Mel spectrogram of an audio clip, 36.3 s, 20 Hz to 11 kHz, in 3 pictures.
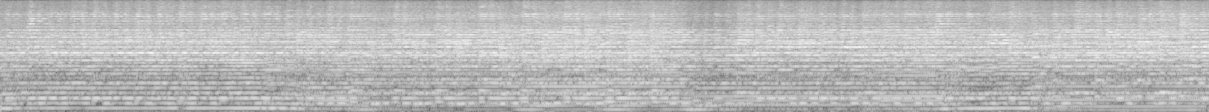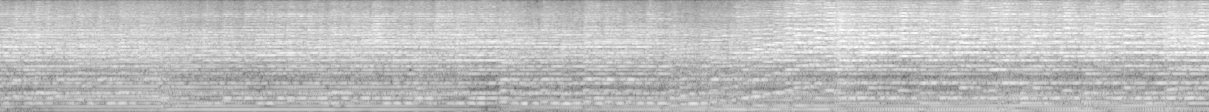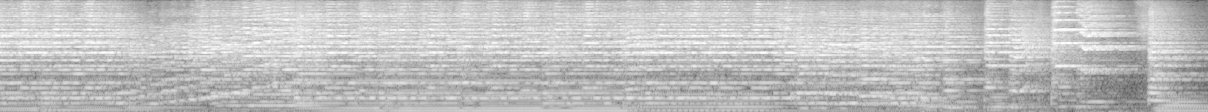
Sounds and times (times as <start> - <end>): String section: 0.0 - 36.2.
